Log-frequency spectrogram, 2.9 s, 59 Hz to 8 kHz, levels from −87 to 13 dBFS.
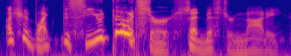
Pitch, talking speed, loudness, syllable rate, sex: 160 Hz, 245 wpm, -18 LUFS, 5.0 syllables/s, male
